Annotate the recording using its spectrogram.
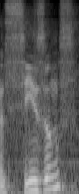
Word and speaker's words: SZNZ: Esse projeto se chama SZNZ, que se pronuncia Seasons, e a gente vai ter um álbum para cada estação do ano, fazendo uma referência às quatro estações à obra do Vivaldi.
